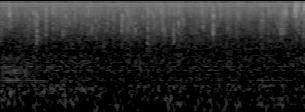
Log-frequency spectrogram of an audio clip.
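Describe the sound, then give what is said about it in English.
Soft, steady rain drums on rooftops and windows, a dense patter of drops that stays low and even throughout with no voices. “I can't say it's pleasant outside in this weather, but at night, when I'm with you, just listening to the soft drumming of rain on housetops and windows, it's almost bearable.”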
